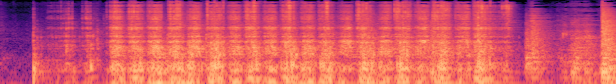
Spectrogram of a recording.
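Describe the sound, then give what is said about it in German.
A metal file rasps in quick, steady back-and-forth strokes, harsh and gritty, running loudly for several seconds before a short pause and one last burst of filing. “ist eine Pfeile. Ist doch fast das gleiche. Metallpfeile.”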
